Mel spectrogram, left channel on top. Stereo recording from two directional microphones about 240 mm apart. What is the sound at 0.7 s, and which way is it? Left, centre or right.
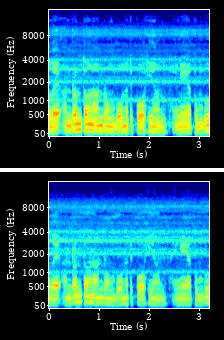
Speech, centre.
